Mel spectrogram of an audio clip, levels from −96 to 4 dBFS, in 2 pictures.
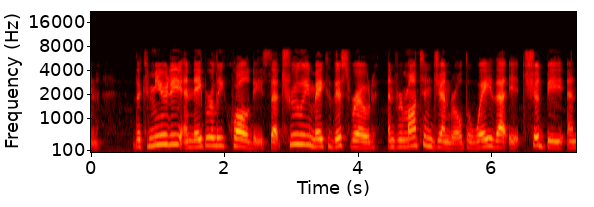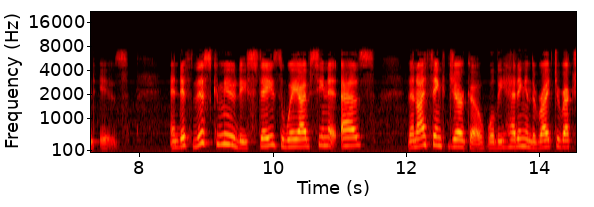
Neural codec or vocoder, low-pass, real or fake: none; 7.2 kHz; real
